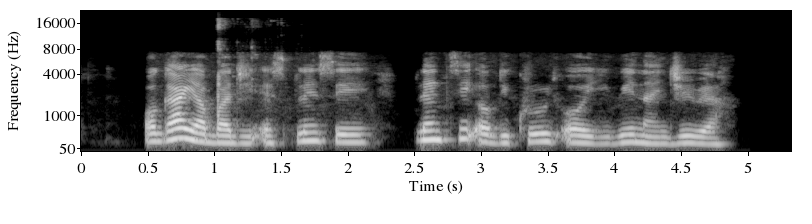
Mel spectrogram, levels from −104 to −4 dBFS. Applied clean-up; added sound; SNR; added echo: neural mask model Resemble Enhance denoiser.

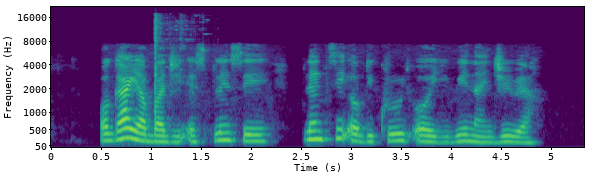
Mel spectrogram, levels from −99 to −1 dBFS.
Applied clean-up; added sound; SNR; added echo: none; Shatter; 19 dB; none.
